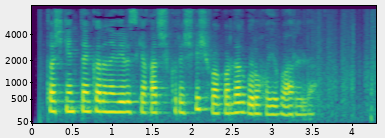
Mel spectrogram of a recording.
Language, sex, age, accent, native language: Uzbek, female, 19-29, Qashqadaryo, Uzbek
